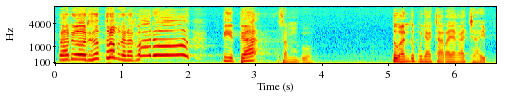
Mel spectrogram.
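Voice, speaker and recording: A man's voice: a little high, normal speed. A man preaching a storytelling sermon as a pastor, acting out screams and dialogue for his congregation. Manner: animated, acts out screams and dialogue, addresses congregation as "saudaraku". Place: church sanctuary. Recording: church hall reverb.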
